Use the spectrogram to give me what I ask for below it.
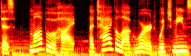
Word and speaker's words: Mabuhay: way of welcoming foreigners in the country mabuhay pronounced as mabuhay a tagalog word which means to live or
